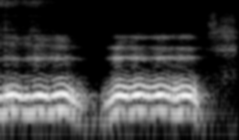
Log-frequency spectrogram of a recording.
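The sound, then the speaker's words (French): In a laughter yoga exercise, a voice mimics a car engine cranking without catching: two wavering, sputtering vocal bursts with a short pause between, fairly loud, ending in a breathy exhale. “Par exemple, je pourrais imiter le son d'une voiture qui démarre pas.”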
